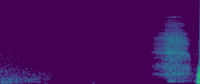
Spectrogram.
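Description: Dead silence, then near the end a man's short breath in, just before his speech resumes.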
